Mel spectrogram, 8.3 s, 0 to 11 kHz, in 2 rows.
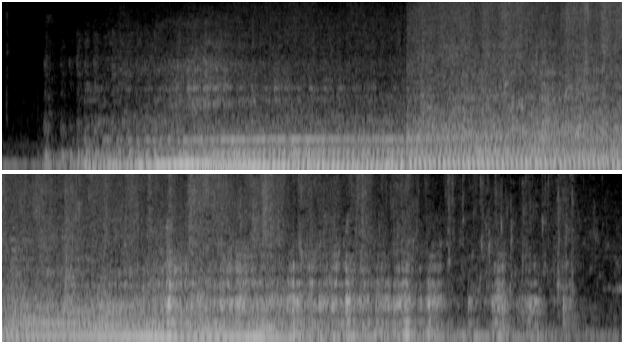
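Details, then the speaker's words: Generator on a new Tiara 34 boat that runs then shuts off, possibly fuel system or stator: catches with a deep, even drone, water splash and heavy smoke, then slows and dies after a few seconds. "so last time i was here this generator would just run and shut off sometimes it's fuel system it could be the stator it could be a bunch of different things"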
